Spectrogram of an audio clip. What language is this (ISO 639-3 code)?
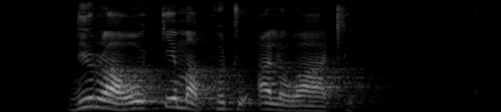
nso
